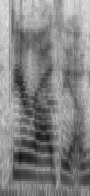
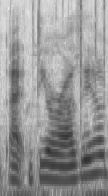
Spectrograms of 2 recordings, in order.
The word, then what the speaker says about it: D'Orazio: and it says that it is pronounced just like it's spelled. So it's yes, That's the pronunciation. Diorazio, yeah. Diorazio, did I say that right?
